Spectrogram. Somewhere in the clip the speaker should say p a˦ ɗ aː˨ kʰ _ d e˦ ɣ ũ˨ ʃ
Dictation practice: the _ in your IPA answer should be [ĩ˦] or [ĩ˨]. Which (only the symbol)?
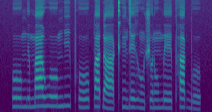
ĩ˦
